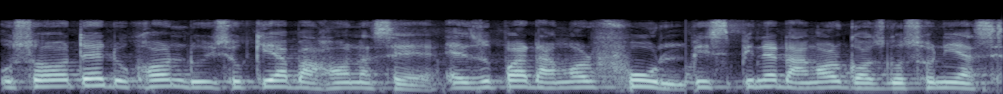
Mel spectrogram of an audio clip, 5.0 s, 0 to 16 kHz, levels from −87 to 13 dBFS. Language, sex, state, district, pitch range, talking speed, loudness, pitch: Assamese, male, Assam, Kamrup Metropolitan, 170-210 Hz, 145 wpm, -15 LUFS, 190 Hz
